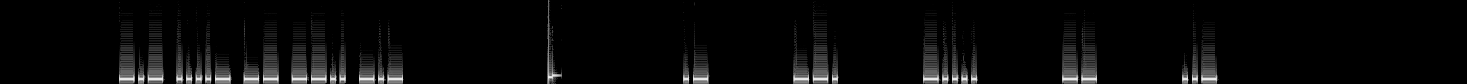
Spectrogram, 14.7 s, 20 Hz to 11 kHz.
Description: Morse code, heard as a keyed tone, about 25 wpm, spaced as for 13 wpm, 700 Hz. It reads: K4MZK AG6MU
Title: USA Call Signs - 5 Characters - 6x Character Spacing - 25wpm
